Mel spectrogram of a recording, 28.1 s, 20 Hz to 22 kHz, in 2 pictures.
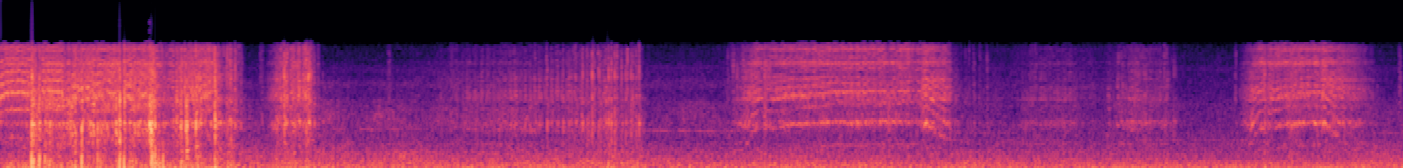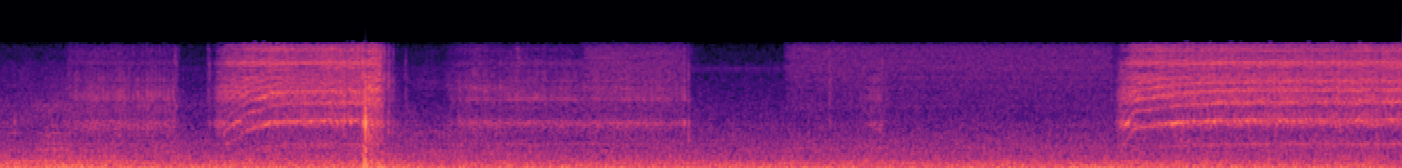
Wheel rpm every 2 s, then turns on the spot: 120, 130, 30, 30, 110, 20, 50, 20, 120, 30, 10, 0, 50, 160.
4-8 10-12 14-16 18-22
